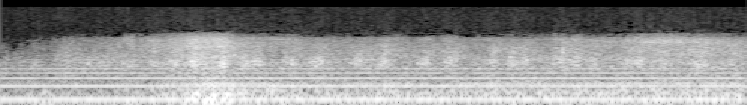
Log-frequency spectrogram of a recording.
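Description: A steady hum of several fixed tones over an even rushing noise, swelling a little about one and a half to two seconds in.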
